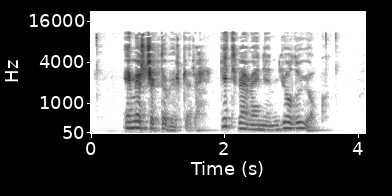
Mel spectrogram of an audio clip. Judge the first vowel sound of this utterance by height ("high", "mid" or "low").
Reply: mid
